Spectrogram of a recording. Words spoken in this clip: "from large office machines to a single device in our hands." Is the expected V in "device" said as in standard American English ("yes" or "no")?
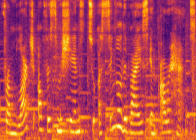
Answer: yes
